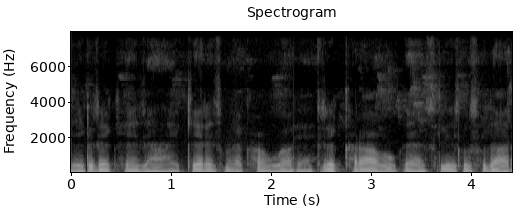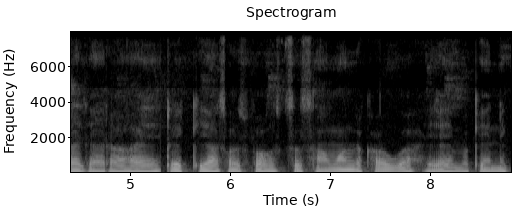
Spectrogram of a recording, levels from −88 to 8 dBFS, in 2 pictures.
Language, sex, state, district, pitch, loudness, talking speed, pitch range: Hindi, male, Uttar Pradesh, Hamirpur, 100 Hz, -34 LUFS, 225 wpm, 100-105 Hz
